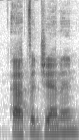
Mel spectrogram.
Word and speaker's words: apigenin: But one of the amazing therapeutic applications for celery is this substance called, apigenin? Apigenin. I have my hospital person, professional, to help me pronounce names.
